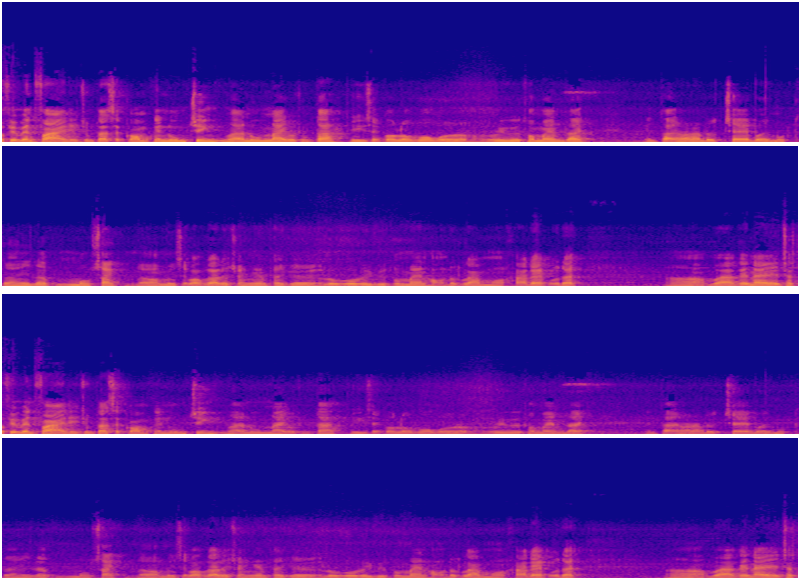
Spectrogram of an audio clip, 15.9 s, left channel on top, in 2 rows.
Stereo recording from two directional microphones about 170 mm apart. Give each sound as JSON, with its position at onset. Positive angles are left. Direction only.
{"t": 0.0, "sound": "speech", "side_deg": 5}
{"t": 1.9, "sound": "a man's voice", "side_deg": 35}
